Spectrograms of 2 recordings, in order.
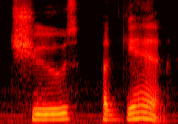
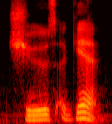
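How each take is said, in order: First: Slow, drawn-out command. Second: Said in the usual way. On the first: Shown as a demonstration. Therapist slowly urging a client to choose again.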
